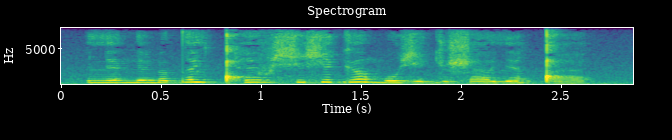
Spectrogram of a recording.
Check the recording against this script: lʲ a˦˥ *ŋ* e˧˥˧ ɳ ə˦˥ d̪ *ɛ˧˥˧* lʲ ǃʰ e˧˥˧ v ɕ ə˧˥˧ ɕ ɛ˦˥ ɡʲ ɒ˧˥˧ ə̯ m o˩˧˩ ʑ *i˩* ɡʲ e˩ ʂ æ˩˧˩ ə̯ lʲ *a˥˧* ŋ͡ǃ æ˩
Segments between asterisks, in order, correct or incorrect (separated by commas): correct, incorrect, incorrect, incorrect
